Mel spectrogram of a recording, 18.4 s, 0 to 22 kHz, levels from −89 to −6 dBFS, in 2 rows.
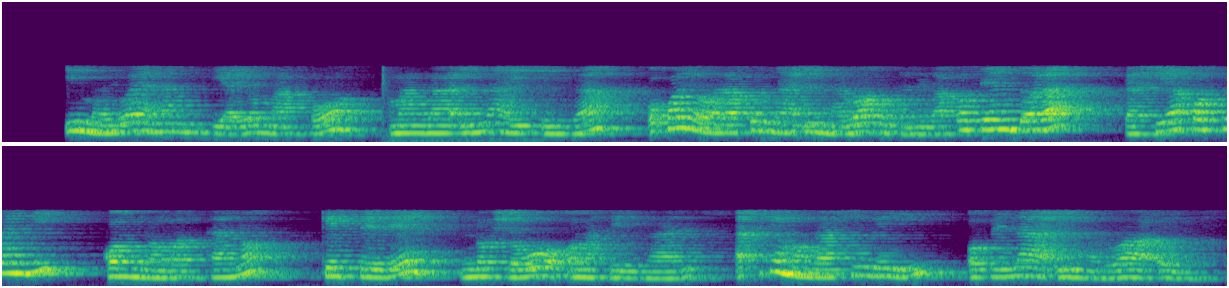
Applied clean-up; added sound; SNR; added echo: neural separator model SepFormer DNS4.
